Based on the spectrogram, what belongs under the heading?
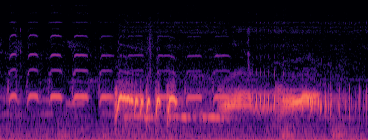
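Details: Local zebra dove singing clearly: evenly repeated ringing notes, then loud quick stuttering coos and a long wavering rolling coo that fades out.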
